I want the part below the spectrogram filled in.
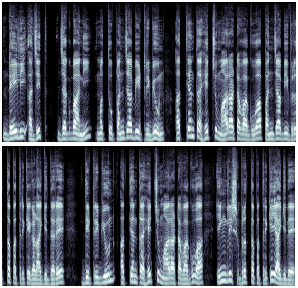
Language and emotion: Kannada, neutral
